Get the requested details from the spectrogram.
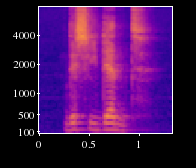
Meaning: dissident
- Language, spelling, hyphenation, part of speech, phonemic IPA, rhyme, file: Dutch, dissident, dis‧si‧dent, noun, /ˌdɪ.siˈdɛnt/, -ɛnt, Nl-dissident.ogg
